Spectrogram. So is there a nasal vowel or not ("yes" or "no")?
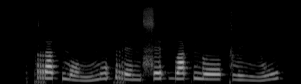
no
